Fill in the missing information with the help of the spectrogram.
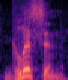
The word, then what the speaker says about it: GLSEN: The letter noted that Target provides financial support to an organization called GLSEN, pronounced Glisten, mm-hmm.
